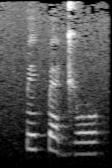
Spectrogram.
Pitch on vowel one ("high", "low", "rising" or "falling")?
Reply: high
